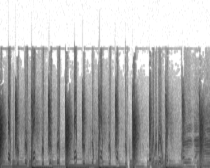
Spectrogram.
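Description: Instrumental hip hop beat, with a deep bassline and drum hits under DJ turntable scratching; no rapping.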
